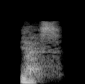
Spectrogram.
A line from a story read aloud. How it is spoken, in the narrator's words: Mason responded, his voice barely above a breath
